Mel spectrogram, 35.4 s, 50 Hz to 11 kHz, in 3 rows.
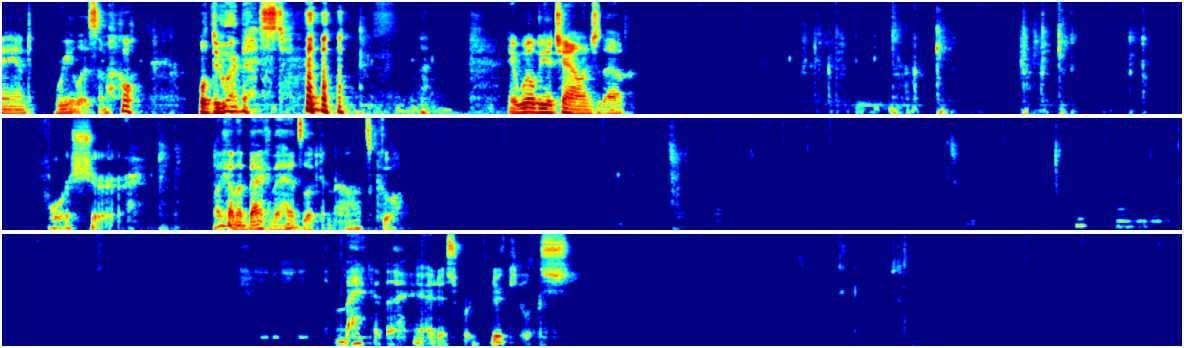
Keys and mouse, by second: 1.1-2.5 middle drag, 2.5 middle click, 3.1 shift+middle click, 4.4-11.0 middle drag, 7.9 shift+d, 9.1 s, 10.1 ctrl+z, 10.3 s, 11.0-13.0 drag, 11.0 g, 13.1 g, 13.7 s, 14.7 r, 15.4 g, 16.1-17.9 drag, 18.2 g, 19.0 shift+d, 19.5 r, 20.0-21.1 drag, 21.0 g, 21.1-24.6 middle drag, 22.1 s, 23.1 r, 24.6 click, 25.5-27.5 middle drag, 27.5 click, 27.7-31.3 middle drag, 28.6 shift+d, 29.2 s, 30.0 g, 31.3 g, 32.3 r, 33.8 s, 33.9-35.4 drag, 34.8 g.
